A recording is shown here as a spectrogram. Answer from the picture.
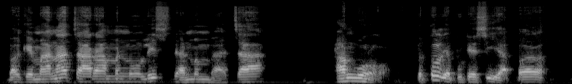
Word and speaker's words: Hangul: tentang langkah awal bagaimana cara menulis dan membaca Hangul. Betul ya Bu Desi ya? Pronunciation-nya ya? Bisa Pak, bisa. Hanggul.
